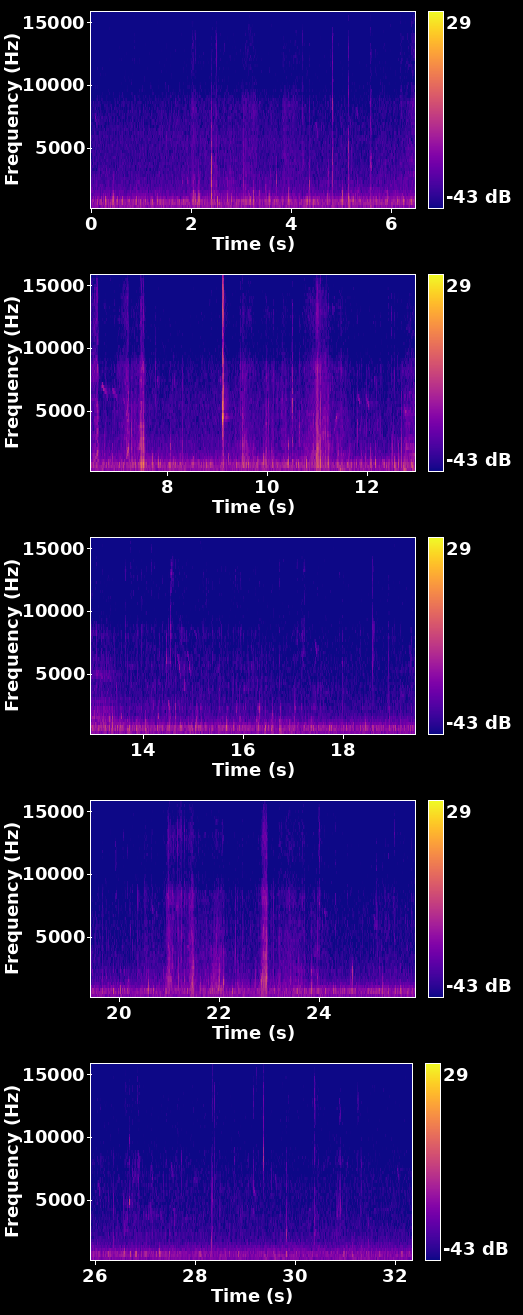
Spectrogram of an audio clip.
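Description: Lentil soup simmering in a metal mess-kit pot over a spirit burner, with a steady fine bubbling. A few sharp clicks and knocks come through it, the loudest about a third of the way in.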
